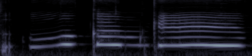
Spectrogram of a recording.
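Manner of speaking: high, drawn-out cat cry; cat imitation. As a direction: mimic a cat yowling in words. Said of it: "the cat that says".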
